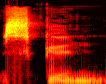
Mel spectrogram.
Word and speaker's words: Scone: I feel like if you want to learn to speak with a Scottish accent, just saying Scone is a great place to start, isn't it? – I mean, it's pronounced as you know. It's it's spelt scone, but you actually pronounce it skun.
